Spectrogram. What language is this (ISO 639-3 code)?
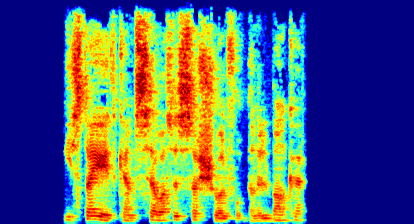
mlt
